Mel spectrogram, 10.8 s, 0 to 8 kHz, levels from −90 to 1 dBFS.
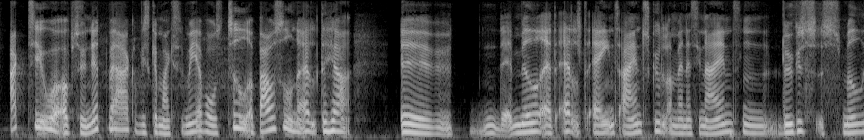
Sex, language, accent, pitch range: female, Danish, native, 145-175 Hz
